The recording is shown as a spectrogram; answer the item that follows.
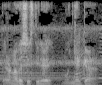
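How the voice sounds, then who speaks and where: Give a persistent, smooth-talking male flirt in a bar, played by an actor. His voice is low and suggestive. It is a radio drama scene with clear music underneath. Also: fairly even intonation, moderate pace, close to an everyday voice. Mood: seductive. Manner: suave, suggestive.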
